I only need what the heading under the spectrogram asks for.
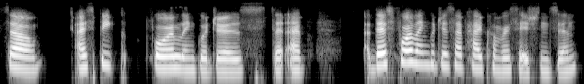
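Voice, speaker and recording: On her casual stream, the young host chats in a mid-range, slightly bright voice at a measured pace, switching between English and French as she reads comments. Her home audio is dull and dry, with no room sound.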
